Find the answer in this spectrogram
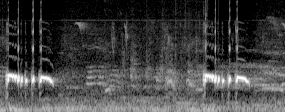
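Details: Crossbred zebra dove phrases repeat about three seconds apart, each a high clear note breaking into rapid pulses and ending in a long sliding coo; faint softer sounds lie between them.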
